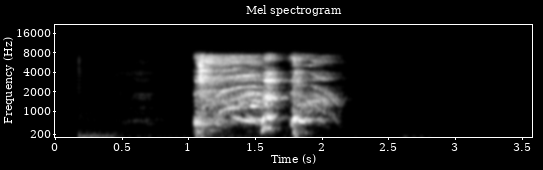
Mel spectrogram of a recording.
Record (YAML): cough_length: 3.6 s
cough_amplitude: 31525
cough_signal_mean_std_ratio: 0.41
survey_phase: beta (2021-08-13 to 2022-03-07)
age: 65+
gender: Female
wearing_mask: 'No'
symptom_none: true
smoker_status: Never smoked
respiratory_condition_asthma: false
respiratory_condition_other: false
recruitment_source: REACT
submission_delay: 2 days
covid_test_result: Negative
covid_test_method: RT-qPCR
influenza_a_test_result: Negative
influenza_b_test_result: Negative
